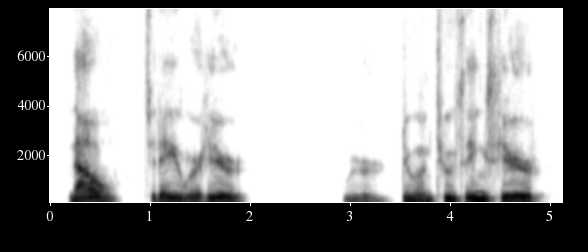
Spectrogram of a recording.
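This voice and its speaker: Quiet surrounds the speaker. He is a man whose intonation stays fairly even. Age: 70s. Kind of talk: speech at a convening.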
